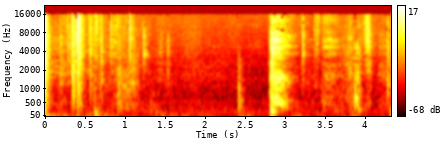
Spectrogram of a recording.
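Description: A man's nonverbal vocal sounds: breathy, laugh-like puffs in the first half-second, then a single short voiced burst with a falling pitch about three seconds in.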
